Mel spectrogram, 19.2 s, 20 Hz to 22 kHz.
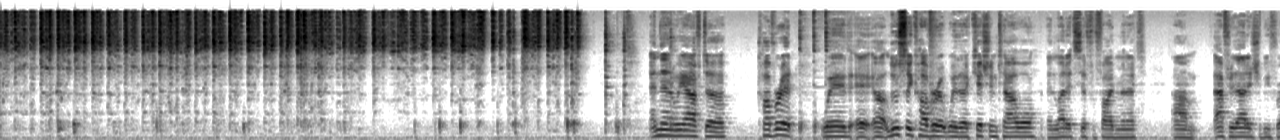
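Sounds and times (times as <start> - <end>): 
whisk clattering against a bowl stirring flatbread pizza dough ingredients: 0.0 - 10.2
speech: 9.8 - 19.2.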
